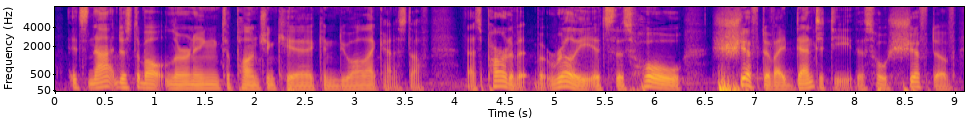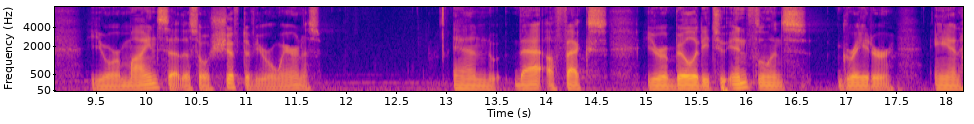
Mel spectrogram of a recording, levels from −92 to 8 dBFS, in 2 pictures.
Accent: American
